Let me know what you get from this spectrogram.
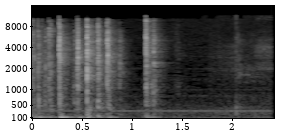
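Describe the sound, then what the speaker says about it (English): Rapid keystrokes on a computer keyboard as a password is typed at a login screen, a quick burst of close, crisp clicks followed by a few scattered taps over a low background hum. "Clicking on login, I need to enter my password."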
